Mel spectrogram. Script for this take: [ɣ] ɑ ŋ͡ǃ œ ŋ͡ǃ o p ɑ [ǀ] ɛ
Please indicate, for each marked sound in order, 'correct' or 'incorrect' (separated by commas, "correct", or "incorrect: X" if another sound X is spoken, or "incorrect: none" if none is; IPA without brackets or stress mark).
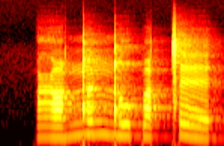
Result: correct, correct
